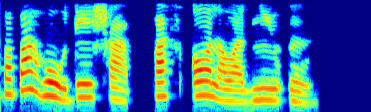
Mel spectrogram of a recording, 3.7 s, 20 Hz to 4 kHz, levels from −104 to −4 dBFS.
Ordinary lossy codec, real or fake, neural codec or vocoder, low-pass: none; real; none; 3.6 kHz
